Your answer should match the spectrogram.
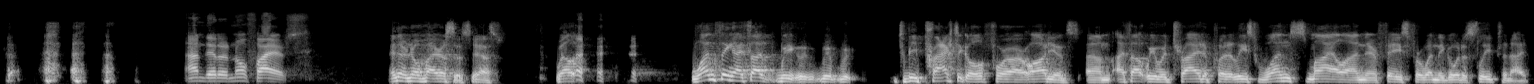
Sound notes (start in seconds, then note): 5.5 Sadhguru laughs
